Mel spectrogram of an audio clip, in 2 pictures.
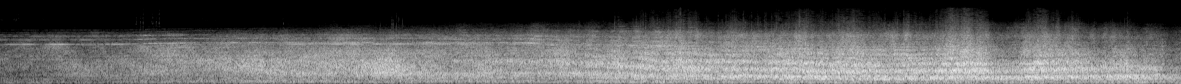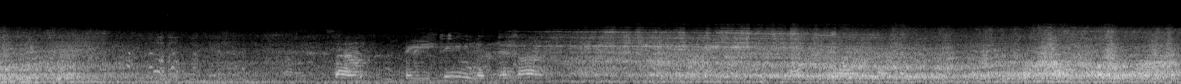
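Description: An Avro Vulcan bomber roars past with its engines trailing unburned fuel, a loud broad jet rumble that swells to a peak and slowly fades, with a person talking over it.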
